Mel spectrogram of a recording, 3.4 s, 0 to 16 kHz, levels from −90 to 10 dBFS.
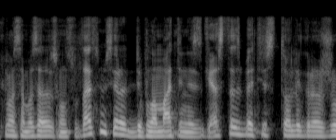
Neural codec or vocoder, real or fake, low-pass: none; real; 9.9 kHz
